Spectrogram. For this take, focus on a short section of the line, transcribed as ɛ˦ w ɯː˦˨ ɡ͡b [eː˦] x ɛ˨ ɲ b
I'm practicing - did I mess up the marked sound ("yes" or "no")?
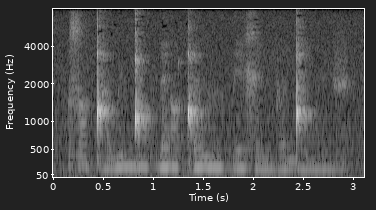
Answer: no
